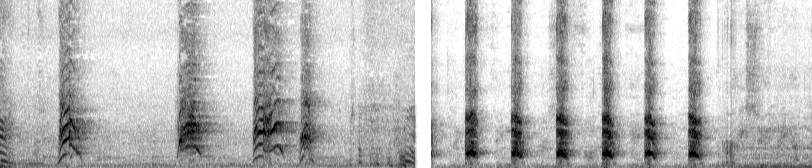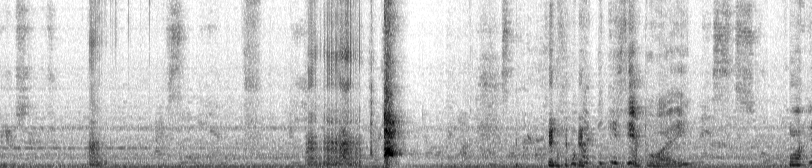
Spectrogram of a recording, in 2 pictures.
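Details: Puppy barking in a run of sharp, evenly spaced yaps, about six in quick succession, with earlier scattered barks, a man's voice speaking to the dog, and a low steady hum underneath.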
